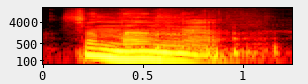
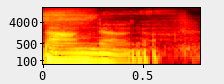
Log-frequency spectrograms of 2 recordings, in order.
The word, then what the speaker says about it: Sagaga: Sananga. Yeah. Where's the N in that? Man, it's the pronunciation. It's kind of like a N, like almost like a nana. Yeah. Nana. Yeah. Because there's Sanganga.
